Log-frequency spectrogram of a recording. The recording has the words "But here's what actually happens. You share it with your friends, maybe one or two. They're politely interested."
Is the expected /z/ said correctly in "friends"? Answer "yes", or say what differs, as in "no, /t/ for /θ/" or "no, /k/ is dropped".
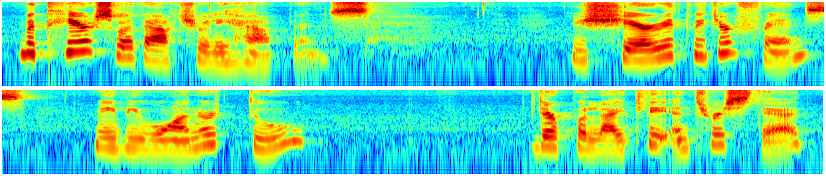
no, /s/ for /z/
